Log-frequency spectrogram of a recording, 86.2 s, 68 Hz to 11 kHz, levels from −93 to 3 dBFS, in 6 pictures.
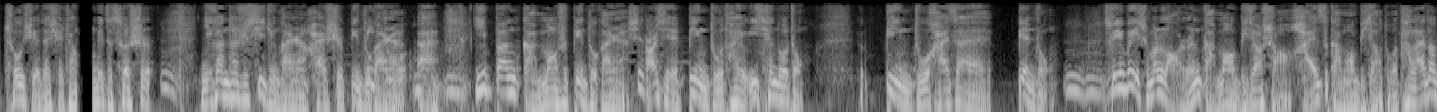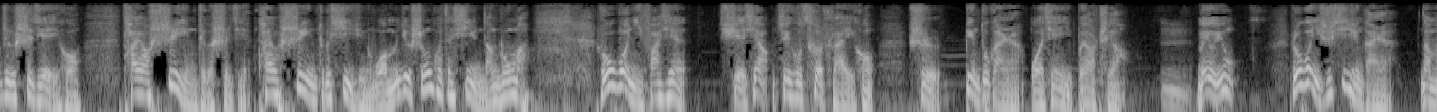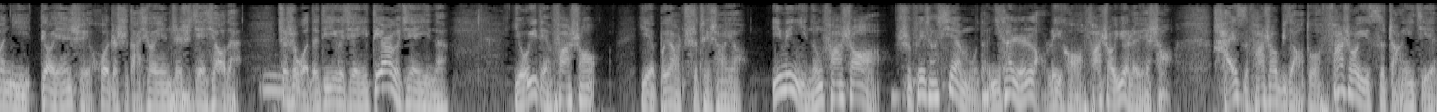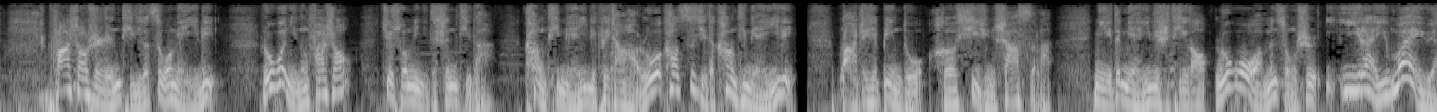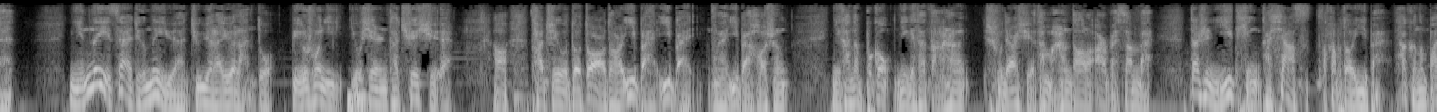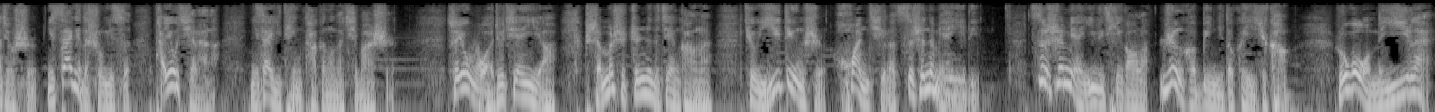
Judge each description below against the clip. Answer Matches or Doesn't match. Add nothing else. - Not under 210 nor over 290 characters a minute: Doesn't match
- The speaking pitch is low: Matches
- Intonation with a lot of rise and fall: Matches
